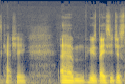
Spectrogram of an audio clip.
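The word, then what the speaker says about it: Cait Sith: because they think it's Kate Sith. But I've looked up the actual Irish pronunciation. It's Cat She, who's basically just like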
